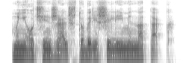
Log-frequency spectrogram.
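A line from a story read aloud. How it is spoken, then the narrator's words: Cold furious hiss. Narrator (Russian): процедил Хэрингтон с холодной яростью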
